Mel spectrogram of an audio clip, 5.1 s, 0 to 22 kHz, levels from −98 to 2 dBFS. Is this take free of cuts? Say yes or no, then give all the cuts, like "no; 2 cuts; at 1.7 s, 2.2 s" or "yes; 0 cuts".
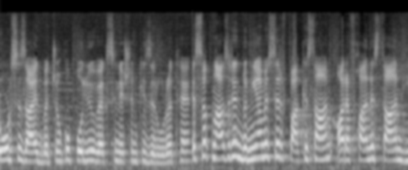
yes; 0 cuts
